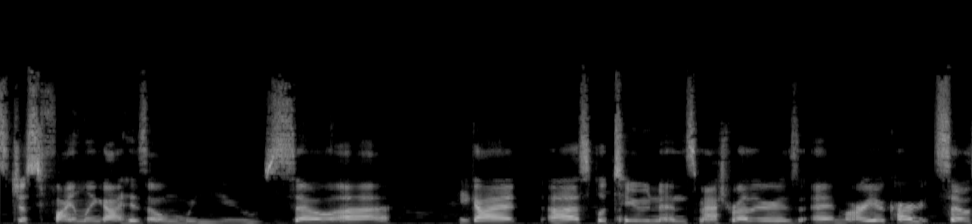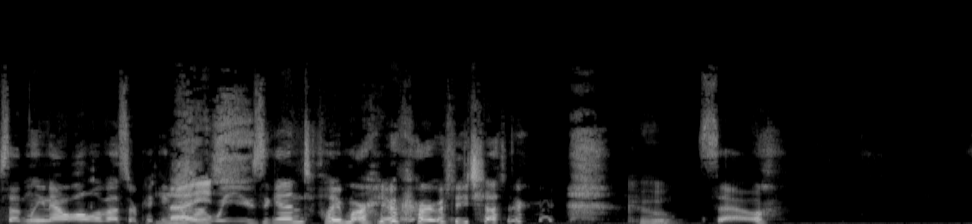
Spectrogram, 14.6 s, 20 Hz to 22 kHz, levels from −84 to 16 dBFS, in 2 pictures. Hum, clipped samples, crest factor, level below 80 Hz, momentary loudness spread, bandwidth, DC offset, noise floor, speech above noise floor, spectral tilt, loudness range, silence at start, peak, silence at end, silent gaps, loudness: none; under 0.1%; 22 dB; -68 dBFS; 15 LU; 15.5 kHz; under 0.1%; -72 dBFS; 48 dB; -1 dB/octave; 8 LU; 0 s; -2 dBFS; 1.5 s; none; -23 LUFS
